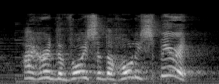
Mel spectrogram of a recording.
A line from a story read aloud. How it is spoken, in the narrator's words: started shouting that outside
